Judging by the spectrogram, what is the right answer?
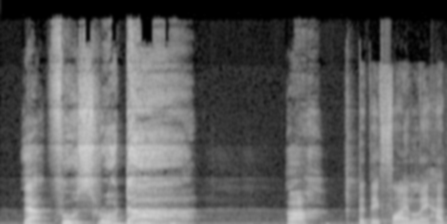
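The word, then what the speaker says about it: Fus Ro Dah: Yeah, Fusroda!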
